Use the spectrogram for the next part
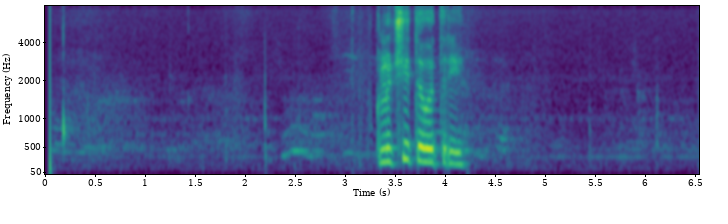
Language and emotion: Russian, neutral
